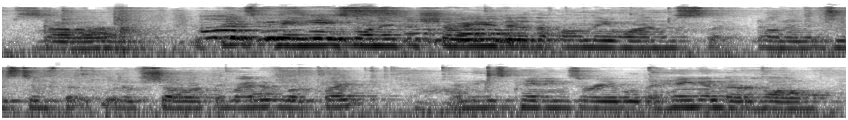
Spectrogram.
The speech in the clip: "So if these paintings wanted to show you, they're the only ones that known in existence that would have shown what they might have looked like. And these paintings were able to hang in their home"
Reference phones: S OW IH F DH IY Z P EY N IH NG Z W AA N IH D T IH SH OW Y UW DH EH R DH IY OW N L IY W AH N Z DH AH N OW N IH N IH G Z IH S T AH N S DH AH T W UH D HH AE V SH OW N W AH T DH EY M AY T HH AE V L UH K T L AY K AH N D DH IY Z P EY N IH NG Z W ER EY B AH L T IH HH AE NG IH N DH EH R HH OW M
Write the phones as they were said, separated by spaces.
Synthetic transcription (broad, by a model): S OW IH F DH IY Z P EY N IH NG Z W AA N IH D T IH SH OW Y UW DH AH R DH IY OW N L IY W AH N Z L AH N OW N IH N IH G Z IH S T AH N S DH AH T W UH D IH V SH OW N W AH T DH EY M AY T HH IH V L UH K T L AY K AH N DH IY Z P EY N IH NG Z W ER EY B L T IH HH AE NG IH N DH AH R HH OW M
